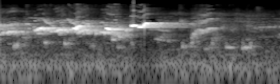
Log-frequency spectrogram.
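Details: Golden-fronted leafbird song: a brief, clear run of warbled chattering notes around the upper-middle register, ending in a brighter rising whistle and a few soft trailing chips, with no other sounds.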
